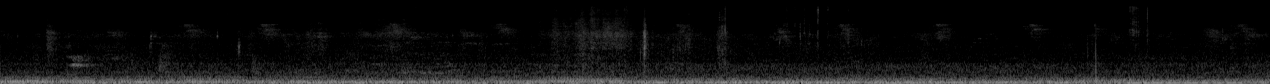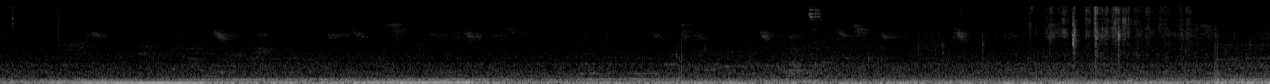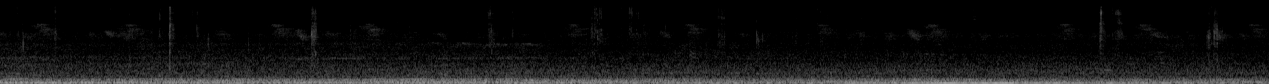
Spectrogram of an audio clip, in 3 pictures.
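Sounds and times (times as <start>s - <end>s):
steady low rumble: 17.5s - 38.0s.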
